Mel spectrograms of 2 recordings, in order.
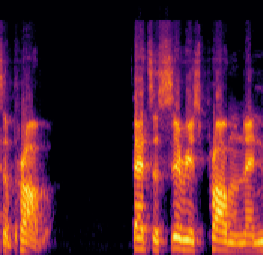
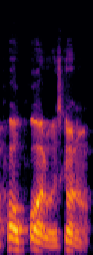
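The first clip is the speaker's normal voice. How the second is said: ordinary talk, nothing marked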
